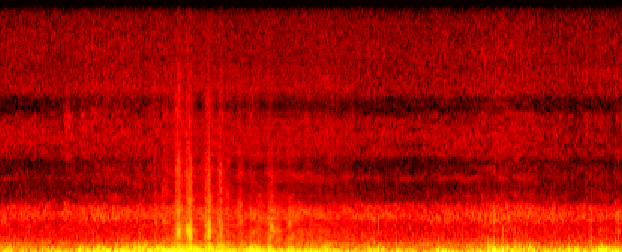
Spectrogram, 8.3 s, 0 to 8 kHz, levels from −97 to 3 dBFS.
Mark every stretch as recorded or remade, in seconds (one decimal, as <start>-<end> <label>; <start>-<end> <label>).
0.0-2.2 recorded; 2.2-4.7 remade; 4.7-8.3 recorded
